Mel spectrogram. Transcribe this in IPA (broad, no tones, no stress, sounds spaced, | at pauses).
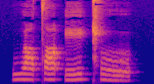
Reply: w o tˤ i ʔ e ǁ o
